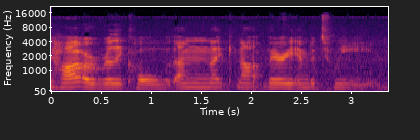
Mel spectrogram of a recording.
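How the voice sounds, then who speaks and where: There is noticeable background noise. Through it, a woman's voice sits at a medium pitch. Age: 20s. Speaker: podcast host. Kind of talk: casual chat.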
